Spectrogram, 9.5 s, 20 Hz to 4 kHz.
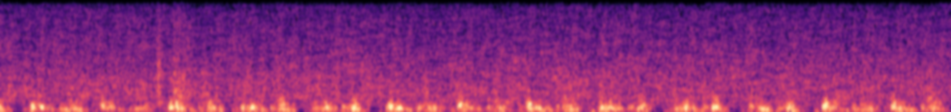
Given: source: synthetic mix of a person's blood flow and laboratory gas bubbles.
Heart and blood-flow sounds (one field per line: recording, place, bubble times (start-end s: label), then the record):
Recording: Doppler ultrasound of blood flow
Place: precordium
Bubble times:
1.72-1.85 s: bubbles
From the record:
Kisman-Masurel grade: 113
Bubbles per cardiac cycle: 1 to 2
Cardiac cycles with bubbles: 1 to 10%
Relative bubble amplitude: loud (0.450 to 0.775)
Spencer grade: 1 (occasional bubble signal discernible with the cardiac motion signal, with majority of cardiac periods free of bubbles)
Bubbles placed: anywhere in the cardiac cycle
